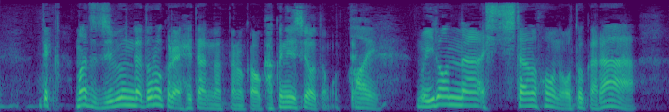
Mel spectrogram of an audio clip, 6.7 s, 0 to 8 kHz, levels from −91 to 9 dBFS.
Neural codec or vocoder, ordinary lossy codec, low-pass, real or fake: none; none; 7.2 kHz; real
